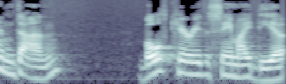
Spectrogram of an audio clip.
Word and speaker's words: dan: Notice the relationship to the word dan, D-A-N. In between the letters dalet and nun, the D and the N, only the vowel sound is changed.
